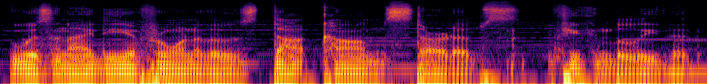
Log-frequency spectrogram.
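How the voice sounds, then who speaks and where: A man acts out a shrewd, world-weary sheriff with an extremely low, gravel-filled voice. He lays things out methodically and gruffly, as in a noir comic dub, over faint music. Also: fairly quick, a little mellow. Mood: matter-of-fact, shrewd. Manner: methodical, matter-of-fact explaining.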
